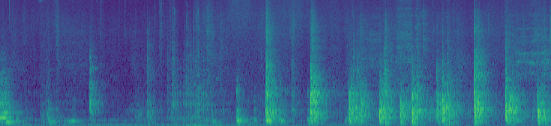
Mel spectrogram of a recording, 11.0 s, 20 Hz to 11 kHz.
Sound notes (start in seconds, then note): 5.3 footsteps plodding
